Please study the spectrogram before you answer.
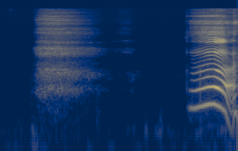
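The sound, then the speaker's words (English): A person yawns: a short, quiet breathy intake, a pause, then a longer voiced exhale that slides down in pitch. “take a shot because I just yawned again.”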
